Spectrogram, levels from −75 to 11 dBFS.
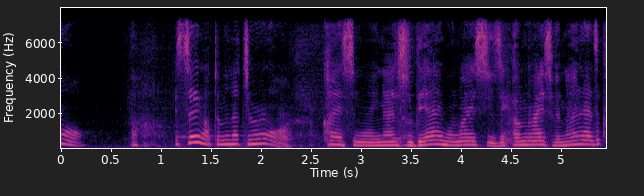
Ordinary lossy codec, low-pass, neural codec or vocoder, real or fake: none; 7.2 kHz; codec, 24 kHz, 0.9 kbps, WavTokenizer, medium music audio release; fake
